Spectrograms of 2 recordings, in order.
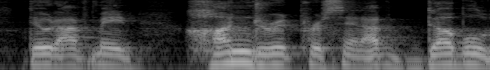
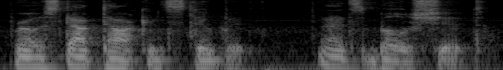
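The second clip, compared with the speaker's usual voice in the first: ordinary talk, nothing marked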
